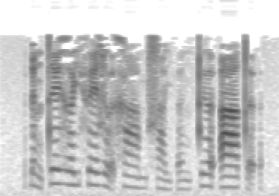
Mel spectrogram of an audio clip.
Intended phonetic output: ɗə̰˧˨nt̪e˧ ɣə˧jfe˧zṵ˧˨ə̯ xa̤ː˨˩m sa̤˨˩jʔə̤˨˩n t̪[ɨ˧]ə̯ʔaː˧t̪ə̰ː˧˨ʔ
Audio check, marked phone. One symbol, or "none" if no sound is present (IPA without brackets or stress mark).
ɨ˧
